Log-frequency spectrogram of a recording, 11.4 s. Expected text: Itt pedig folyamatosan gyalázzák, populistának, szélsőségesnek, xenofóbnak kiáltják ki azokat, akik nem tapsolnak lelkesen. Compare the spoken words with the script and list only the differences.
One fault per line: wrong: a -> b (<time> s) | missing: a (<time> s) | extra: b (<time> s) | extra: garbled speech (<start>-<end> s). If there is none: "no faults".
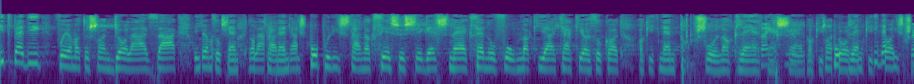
extra: garbled speech (2.4-3.8 s)
extra: garbled speech (10.0-11.4 s)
